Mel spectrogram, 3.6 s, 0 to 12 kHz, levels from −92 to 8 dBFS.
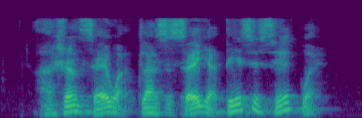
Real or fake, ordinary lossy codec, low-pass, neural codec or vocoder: fake; AAC, 32 kbps; 7.2 kHz; codec, 16 kHz, 6 kbps, DAC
